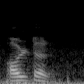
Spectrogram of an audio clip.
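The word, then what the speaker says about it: alter: ठीक है ना, प्रोनाउंसिएशन ऑल्टर।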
